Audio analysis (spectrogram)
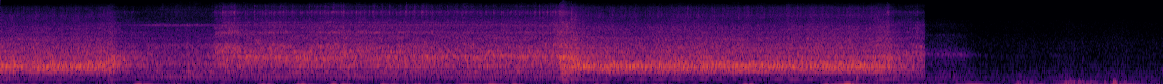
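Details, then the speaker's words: Drilling the last hole of a barrel-fluting-machine back plate on a mill: harsh buzzing rasp with rapid shudder, chatter because the part was longer and wider than the table and not firmly held. The fix was stopping and C-clamping it to the table. "so when we got to the last hole we experienced a fair amount of chatter drilling the hole what we did to compensate for this we stopped the machine and then we used a C-clamp to clamp that to the table you can hear the chatter right now"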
